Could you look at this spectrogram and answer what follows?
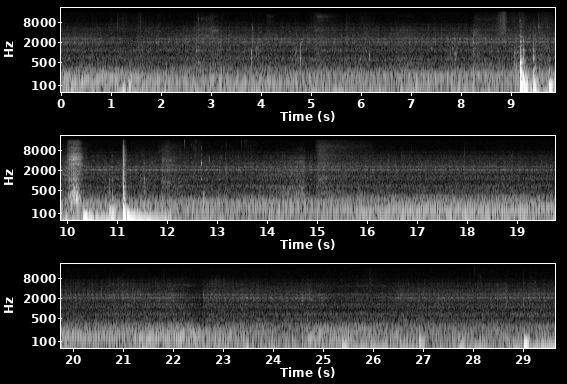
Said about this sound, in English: I'm like, hold on, there's a loud ass bus outside. So let's hold on a second.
